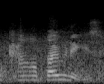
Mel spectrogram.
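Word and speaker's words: Carbones: he calls his channel Carbonies, and it's spelt car bones, you know, like the bones of a car, but he reckons it's Carbonies.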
